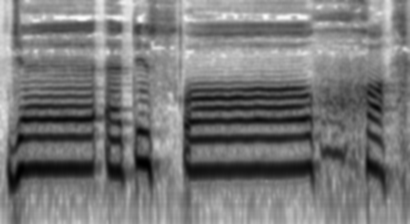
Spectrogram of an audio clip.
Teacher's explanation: الف کے اوپر بری ماد ہے، اس کو ہم 4-5 سیکنڈ کے لیے کھینچ کے پڑھیں گے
